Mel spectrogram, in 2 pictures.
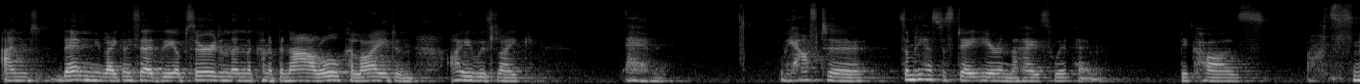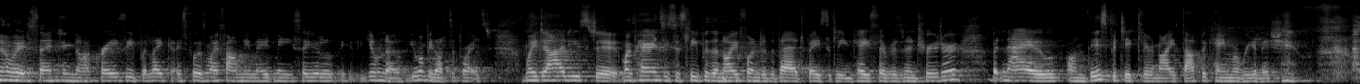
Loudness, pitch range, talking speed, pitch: -27 LUFS, 160-180 Hz, 205 wpm, 170 Hz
